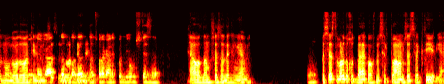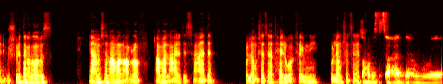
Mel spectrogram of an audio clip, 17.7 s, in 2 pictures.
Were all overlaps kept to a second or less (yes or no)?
no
